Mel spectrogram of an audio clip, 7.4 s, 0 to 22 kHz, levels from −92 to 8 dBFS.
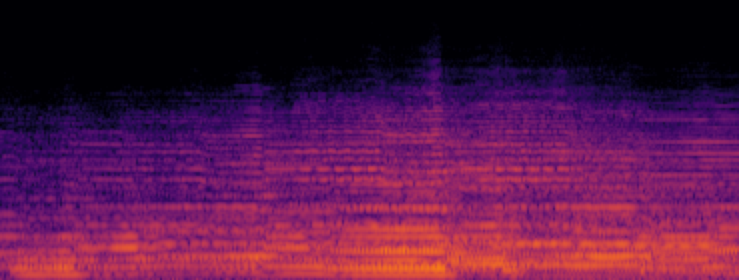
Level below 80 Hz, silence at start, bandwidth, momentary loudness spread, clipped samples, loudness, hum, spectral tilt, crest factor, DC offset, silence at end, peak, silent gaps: -56 dBFS; 0 s; 8.2 kHz; 12 LU; under 0.1%; -30 LUFS; none; -8 dB/octave; 16 dB; under 0.1%; 0 s; -12 dBFS; none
